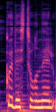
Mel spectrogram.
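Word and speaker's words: Cos d'Estournel: Combien de fois avons-nous entendu de tétinger prononcer « tétinger » au lieu de tétinger, codestournel ou collabori sans marquer le S, prononcer le X et le R de Jerez au lieu de la prononciation à l'espagnol, etc.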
